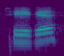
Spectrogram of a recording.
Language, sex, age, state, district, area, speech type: Urdu, male, 30-45, Uttar Pradesh, Muzaffarnagar, urban, conversation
